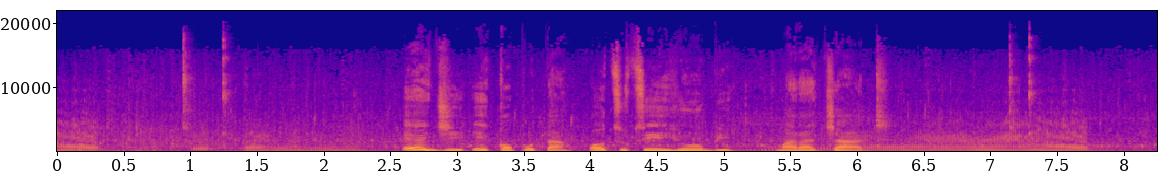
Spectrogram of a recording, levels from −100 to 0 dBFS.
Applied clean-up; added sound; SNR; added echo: none; Motorcycle + Toilet flush; 13 dB; none.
